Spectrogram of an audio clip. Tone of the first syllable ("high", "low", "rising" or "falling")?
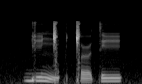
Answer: high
